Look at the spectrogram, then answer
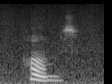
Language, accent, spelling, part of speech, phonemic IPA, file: English, US, homes, noun / verb, /hoʊmz/, En-us-homes.ogg
- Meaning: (noun) 1. plural of home 2. Alternative spelling of holmes; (verb) third-person singular simple present indicative of home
